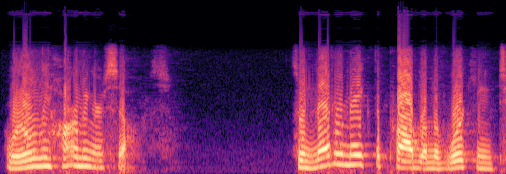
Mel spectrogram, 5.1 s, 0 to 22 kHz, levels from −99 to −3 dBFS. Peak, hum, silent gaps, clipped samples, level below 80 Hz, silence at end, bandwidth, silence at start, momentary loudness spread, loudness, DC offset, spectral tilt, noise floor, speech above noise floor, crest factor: 0 dBFS; none; none; under 0.1%; -44 dBFS; 0 s; 8 kHz; 0.05 s; 9 LU; -11 LUFS; under 0.1%; -7 dB/octave; -61 dBFS; 50 dB; 12 dB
